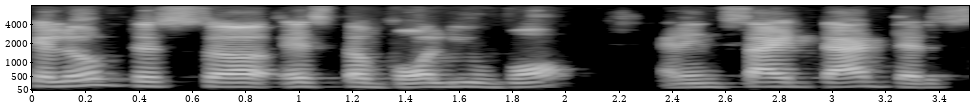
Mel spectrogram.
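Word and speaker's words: vol-au-vent: So now it looks like vol au vent, but it is not vol au vent. The French pronunciation is vol au vent. So please remember this thing.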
